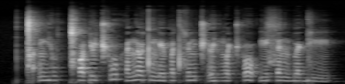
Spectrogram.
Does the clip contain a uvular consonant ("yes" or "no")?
no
